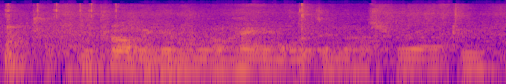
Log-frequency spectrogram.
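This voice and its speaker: A man playing a tabletop game with a slow, wry delivery. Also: medium pitch, flat delivery. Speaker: player. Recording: echoey room, far from the mic, faint music.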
